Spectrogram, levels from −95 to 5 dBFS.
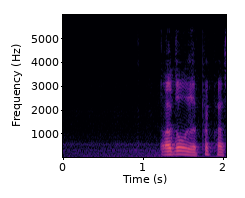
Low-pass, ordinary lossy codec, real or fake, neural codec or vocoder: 5.4 kHz; none; fake; codec, 16 kHz, 0.5 kbps, FunCodec, trained on LibriTTS, 25 frames a second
